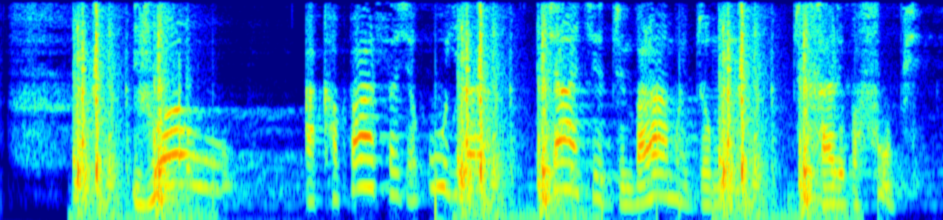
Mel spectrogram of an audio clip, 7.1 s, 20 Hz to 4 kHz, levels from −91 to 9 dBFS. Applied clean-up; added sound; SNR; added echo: none; Car; -2 dB; reverberation time 0.7 s.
